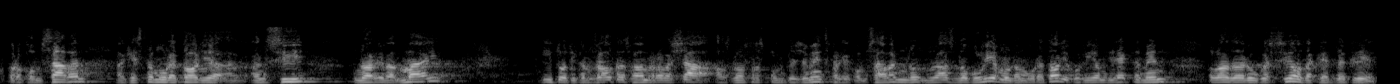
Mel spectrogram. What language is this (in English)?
Catalan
